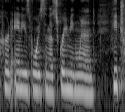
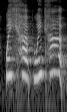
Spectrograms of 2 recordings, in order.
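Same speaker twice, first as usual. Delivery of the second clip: urgent; 12 semitones higher, 4 dB louder than usual. Acted. Jack waking Annie.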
